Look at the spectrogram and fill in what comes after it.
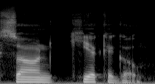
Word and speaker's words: Kierkegaard: We say Soren Kierkegaard when we say it in English, but it's more like Son Kierkegaard, something like that.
